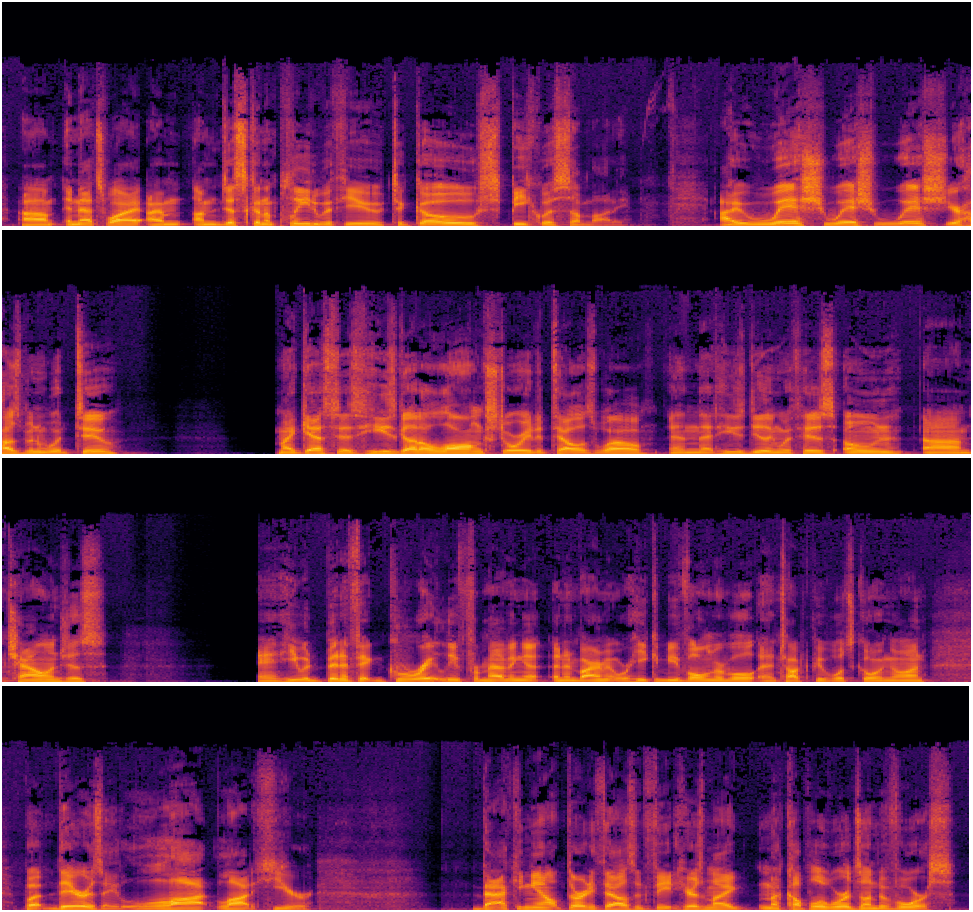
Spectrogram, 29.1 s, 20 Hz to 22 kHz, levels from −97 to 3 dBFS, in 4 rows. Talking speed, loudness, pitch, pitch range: 180 wpm, -16 LUFS, 125 Hz, 115-135 Hz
